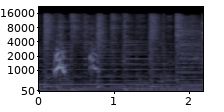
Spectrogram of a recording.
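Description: Small dog giving two short high yips, the first the louder, over background music.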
